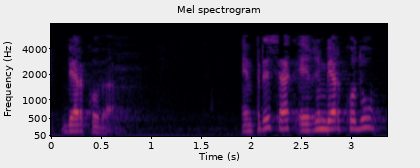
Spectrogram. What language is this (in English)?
Basque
